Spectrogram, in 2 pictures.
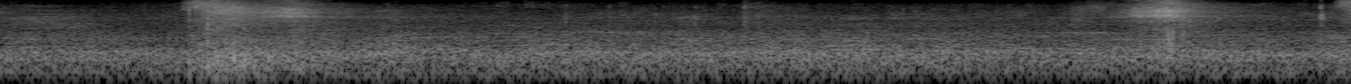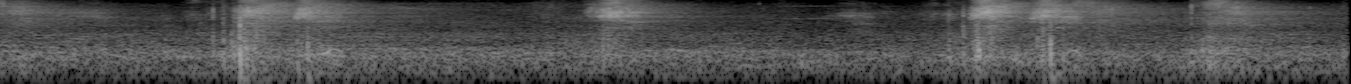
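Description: Stiff cloth snaps sharply with quick arm strikes, again and again.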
